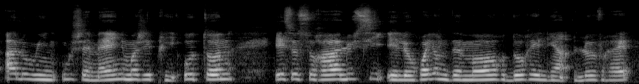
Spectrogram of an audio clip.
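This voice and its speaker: A woman's voice: on the high side, darkish tone. A middle-aged woman presenting her reading list in a casual, rambling chat, full of fillers and self-corrections. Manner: quick talker, admits speaking too fast.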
